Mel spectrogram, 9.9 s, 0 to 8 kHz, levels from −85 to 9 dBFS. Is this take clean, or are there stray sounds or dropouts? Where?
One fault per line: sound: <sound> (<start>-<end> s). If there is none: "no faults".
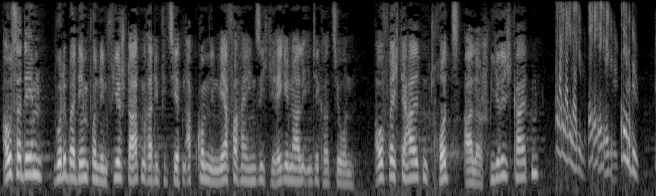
sound: chirp (8.3-9.6 s)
